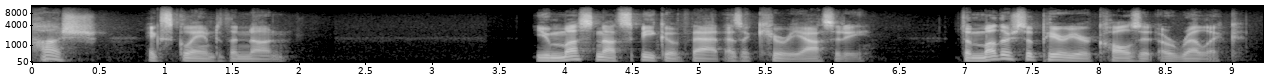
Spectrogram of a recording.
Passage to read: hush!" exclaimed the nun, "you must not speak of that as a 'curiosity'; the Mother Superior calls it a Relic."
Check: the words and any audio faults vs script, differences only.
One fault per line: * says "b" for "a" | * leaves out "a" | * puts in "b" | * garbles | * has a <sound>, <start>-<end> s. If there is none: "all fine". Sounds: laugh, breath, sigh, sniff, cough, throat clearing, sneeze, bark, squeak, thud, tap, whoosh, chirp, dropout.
all fine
